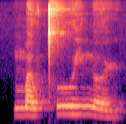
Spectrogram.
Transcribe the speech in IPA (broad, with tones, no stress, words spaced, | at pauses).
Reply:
mɐ˨wt̪ʰuː˧jn̪ɵ˨˩ɥ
